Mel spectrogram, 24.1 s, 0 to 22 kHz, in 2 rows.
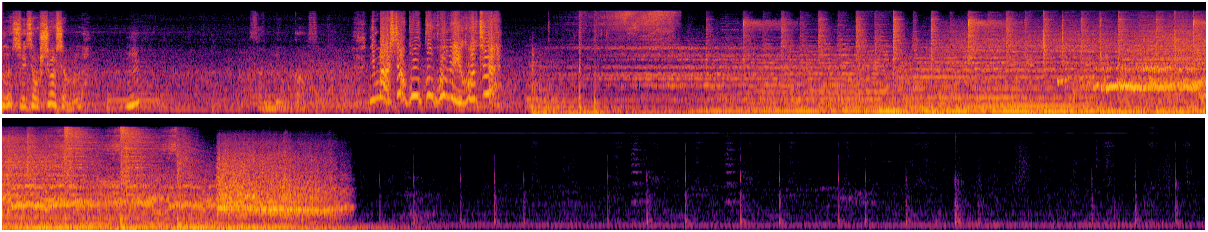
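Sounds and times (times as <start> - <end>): tense drama music: 0.0 - 16.2
car tyres screeching: 10.5 - 15.7
chalk tapping on blackboard: 15.8 - 24.0.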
